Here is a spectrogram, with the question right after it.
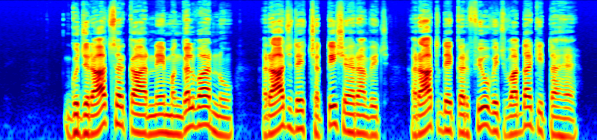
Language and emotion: Punjabi, neutral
